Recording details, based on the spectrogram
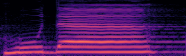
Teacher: Huda kalau berhenti di sini hukumnya adalah madhobi'i karena ada alif didahului fathah. Alifnya alif bengkok, alif maksurah.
